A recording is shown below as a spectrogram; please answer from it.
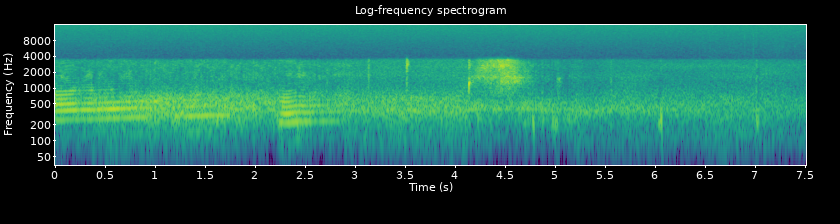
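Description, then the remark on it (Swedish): An old Renault 19 car drives past: its engine hums with a steady tonal drone that fades after a couple of seconds, leaving broad road-like rumble and a few faint clicks and knocks. “Ja, och vad är det? En gammal Megane? Det är kul att komma och se lite äh, andra bilar Renault 19.”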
